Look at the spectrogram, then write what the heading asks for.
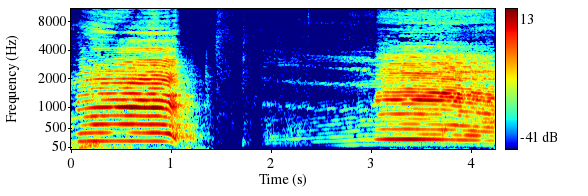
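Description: A cow moos twice in the barn of an organic farm in Lower Austria, two long, loud lowing calls separated by a brief pause, with no voices.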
